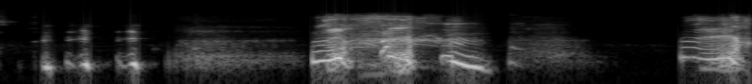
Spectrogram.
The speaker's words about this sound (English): Boy, that was cough fit worthy?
